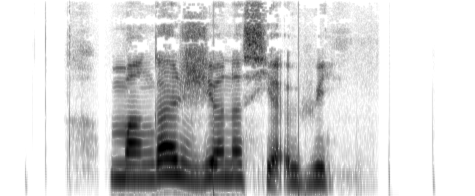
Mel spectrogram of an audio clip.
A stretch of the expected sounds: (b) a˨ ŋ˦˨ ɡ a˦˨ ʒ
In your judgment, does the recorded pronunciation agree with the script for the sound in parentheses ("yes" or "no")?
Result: no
